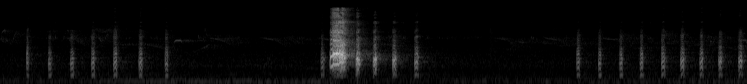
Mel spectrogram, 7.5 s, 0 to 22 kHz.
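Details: A red junglefowl hen calls in a 2020 lure recording: soft regular clucks, a burst of loud harsh squawks with stuttering notes, a long silence, then clucking again.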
